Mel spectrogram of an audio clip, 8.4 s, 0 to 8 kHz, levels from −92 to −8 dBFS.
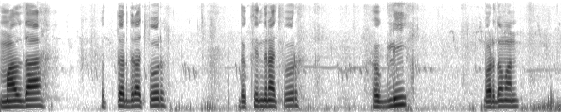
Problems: none marked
